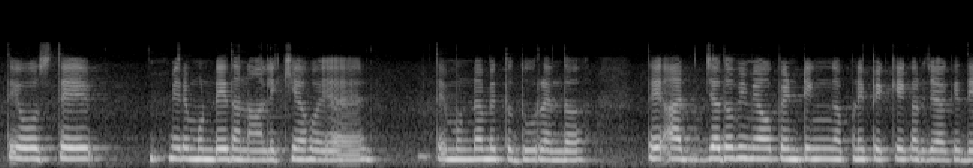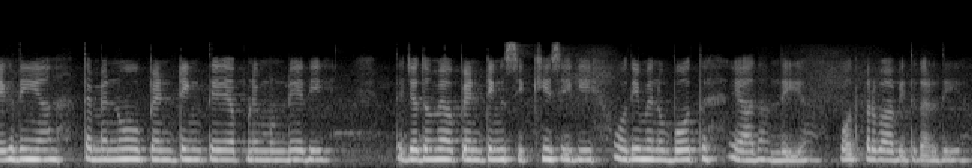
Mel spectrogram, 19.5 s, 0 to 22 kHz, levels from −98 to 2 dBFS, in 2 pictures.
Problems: none marked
